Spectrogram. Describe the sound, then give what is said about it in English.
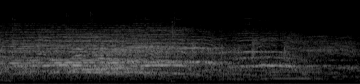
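Audience members shout out together in a loud, overlapping burst, with whoops and cheering blending into a dense roar that fades slightly toward the end. “all right, I'm going to throw this footnote out to all you that just shouted out.”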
